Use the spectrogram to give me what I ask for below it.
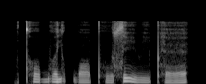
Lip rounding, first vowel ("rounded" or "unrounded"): rounded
